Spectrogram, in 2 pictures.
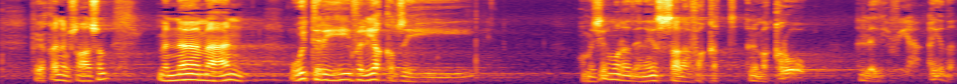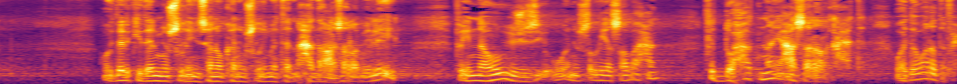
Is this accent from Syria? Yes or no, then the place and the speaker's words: no; Morocco; يعني عندنا في المغرب يعني معروف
